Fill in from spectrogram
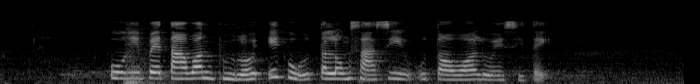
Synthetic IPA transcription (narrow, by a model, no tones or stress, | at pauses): ʔuɾipet̪awɔnb̥ṳɾʊhikut̪əlʊŋsasiut̪ɔwɔluwesit̪ɪ̰ʔ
